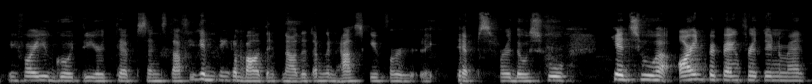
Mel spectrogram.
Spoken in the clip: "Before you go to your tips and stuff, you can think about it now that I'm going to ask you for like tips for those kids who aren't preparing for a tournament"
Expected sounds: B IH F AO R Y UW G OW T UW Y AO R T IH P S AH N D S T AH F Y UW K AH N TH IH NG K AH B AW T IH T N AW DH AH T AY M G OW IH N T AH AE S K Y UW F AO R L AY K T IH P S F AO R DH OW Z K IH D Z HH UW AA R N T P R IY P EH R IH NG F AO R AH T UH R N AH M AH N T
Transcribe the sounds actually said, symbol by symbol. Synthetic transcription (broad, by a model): B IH F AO R Y UW G OW T UW Y AO R T IH P S AH N D S T AH F Y UW K AH N TH IH NG K AH B AW T IH T N AW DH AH T AY M G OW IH N T AH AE S K Y UW F AO R L AY K T IH P S F AO R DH OW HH K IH D S HH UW AA R N T P R IY P EH R IH NG F AO R T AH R N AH M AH N T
